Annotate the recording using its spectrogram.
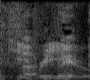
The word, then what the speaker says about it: Kiryu: R-Y-U. – Kiru. – We call it Kiru here. – If you must, then Kiryu. – This is the South. – Kiryu? – Kiryu.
